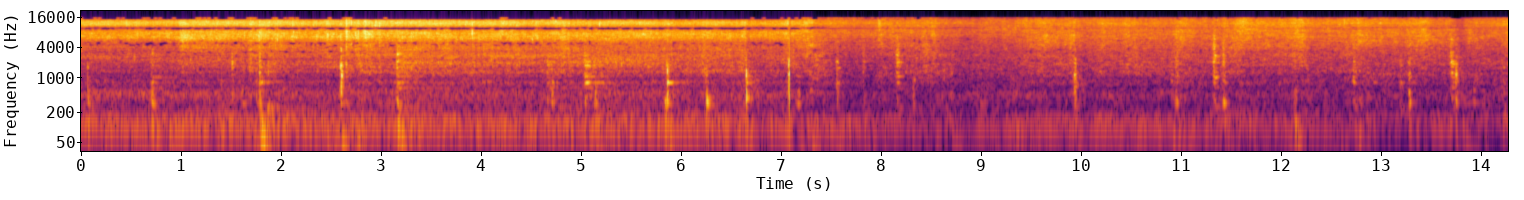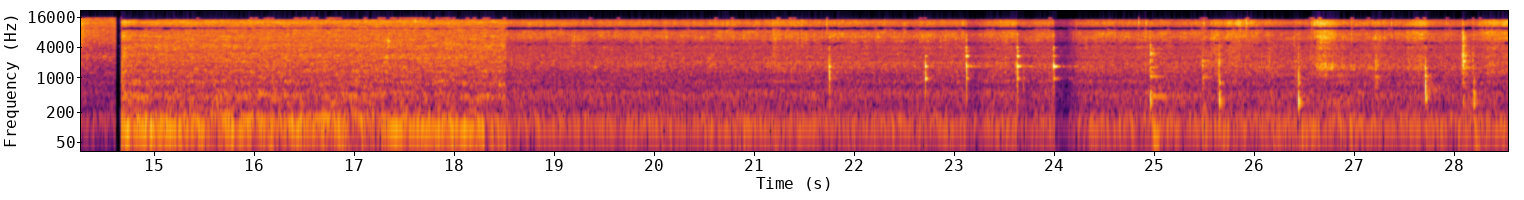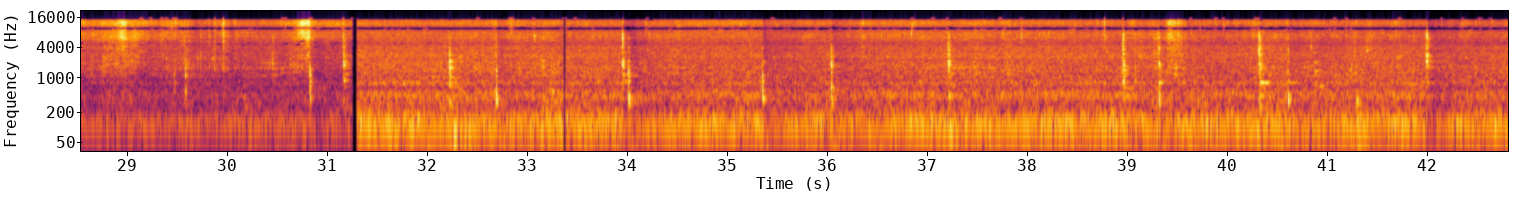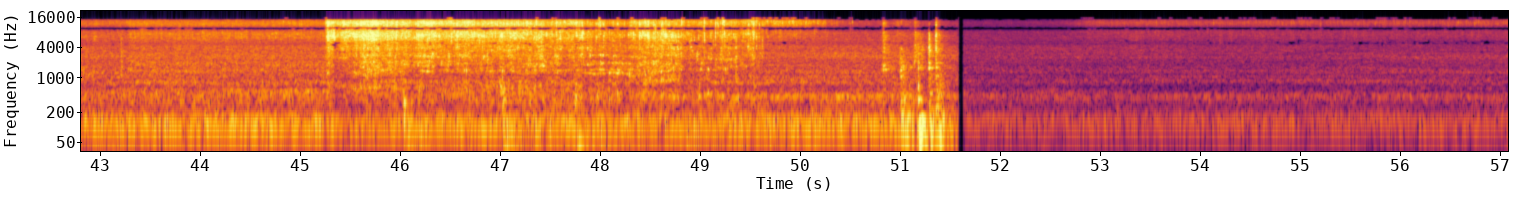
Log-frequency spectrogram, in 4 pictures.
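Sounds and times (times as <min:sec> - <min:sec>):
food sizzling in a pot: 0:00.0 - 0:50.8, 0:52.8 - 0:57.0
water pouring with hiss: 0:45.2 - 0:50.2.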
